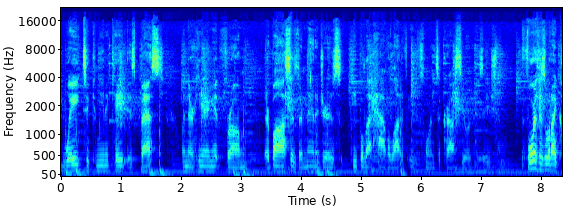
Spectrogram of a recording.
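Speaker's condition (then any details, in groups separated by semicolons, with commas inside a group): No condition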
